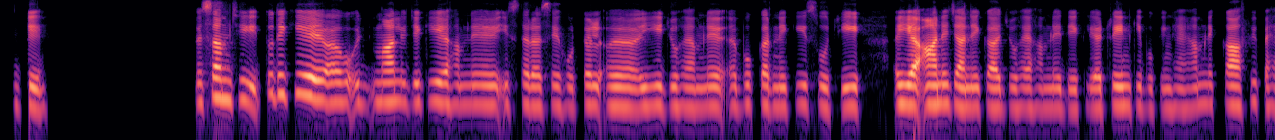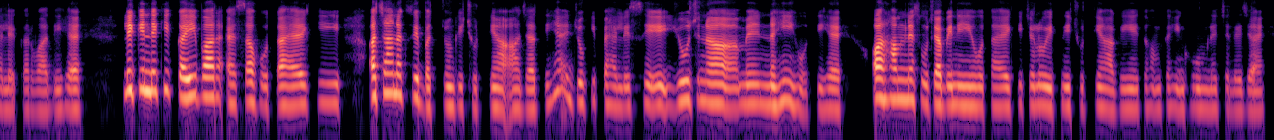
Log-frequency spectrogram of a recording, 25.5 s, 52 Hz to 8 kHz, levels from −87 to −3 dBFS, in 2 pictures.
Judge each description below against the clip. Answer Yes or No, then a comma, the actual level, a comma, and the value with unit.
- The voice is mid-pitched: Yes, medium, 180 Hz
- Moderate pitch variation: Yes, average, 3.0 semitones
